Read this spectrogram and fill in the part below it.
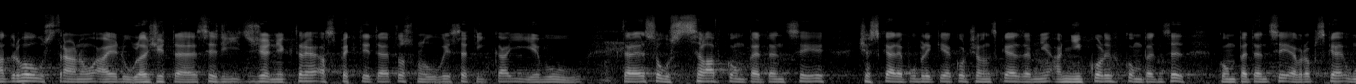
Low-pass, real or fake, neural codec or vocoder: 10.8 kHz; fake; vocoder, 44.1 kHz, 128 mel bands every 256 samples, BigVGAN v2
